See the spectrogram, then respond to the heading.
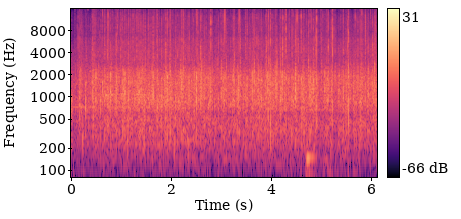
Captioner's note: applause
